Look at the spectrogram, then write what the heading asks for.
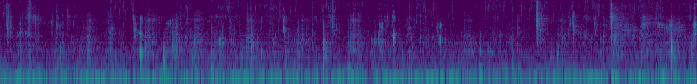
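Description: Faint wet chewing and lip-smacking of two people eating rice by hand, with scattered small clicks throughout.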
